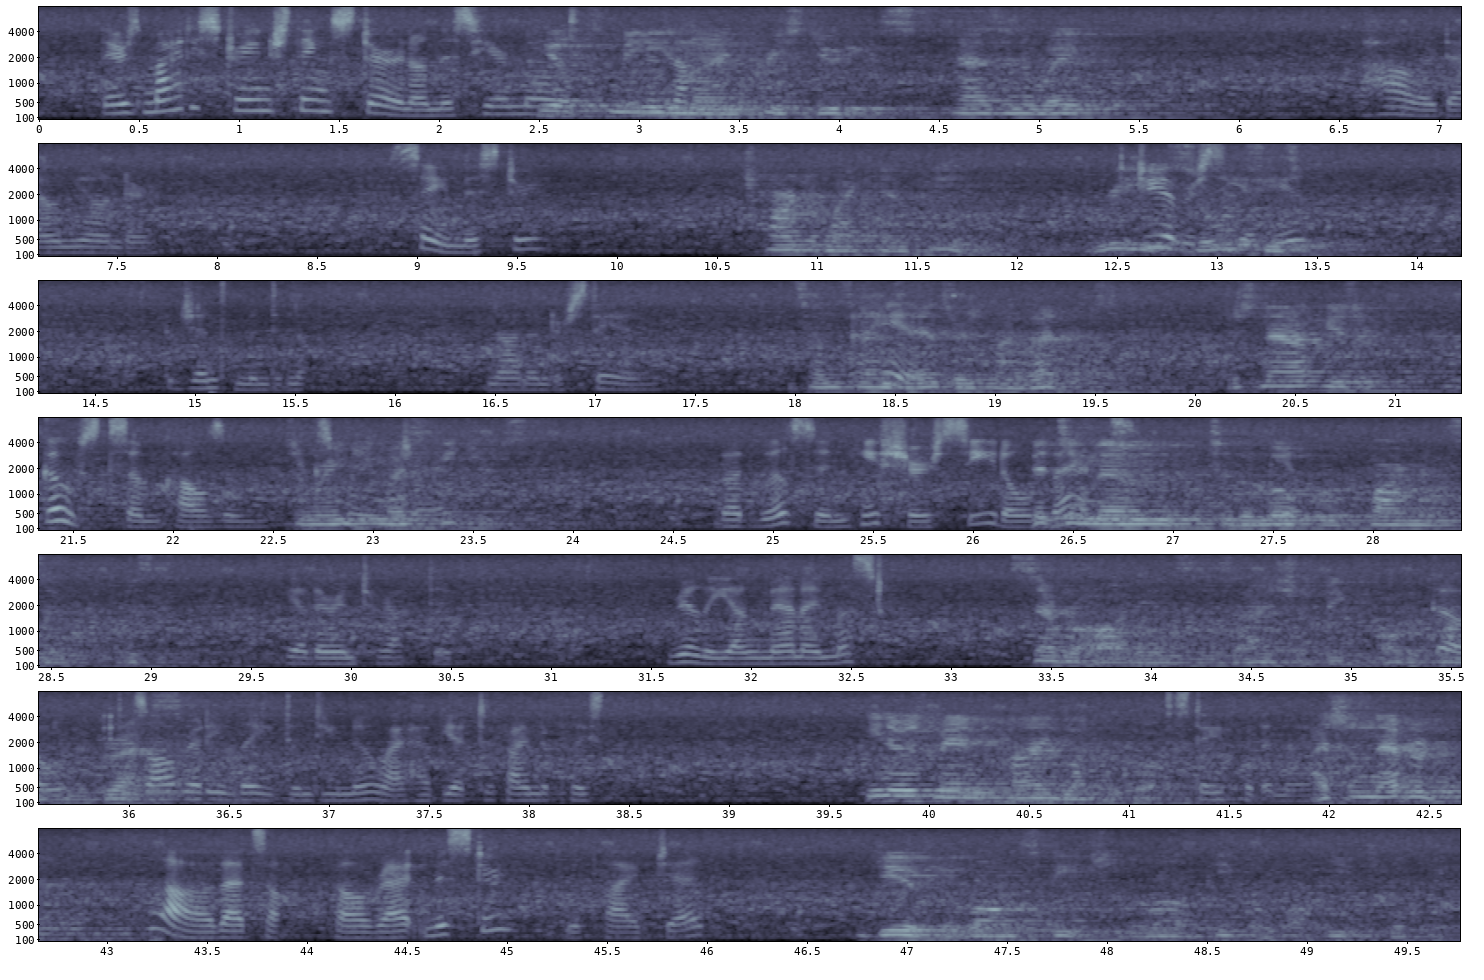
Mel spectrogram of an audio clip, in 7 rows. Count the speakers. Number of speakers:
2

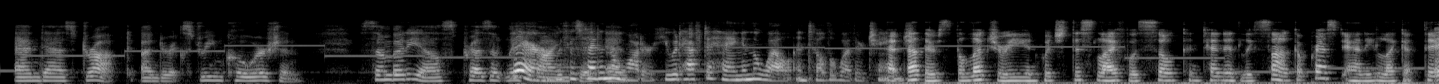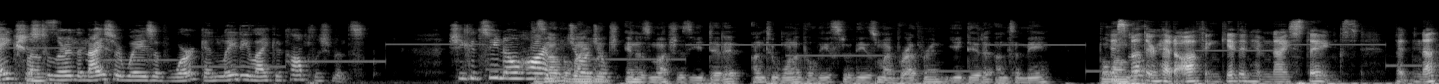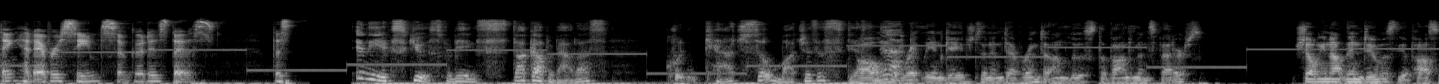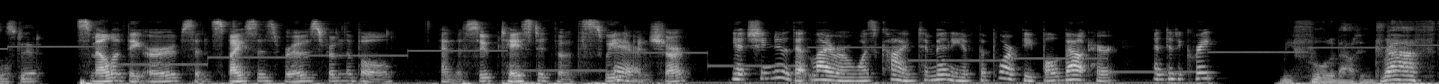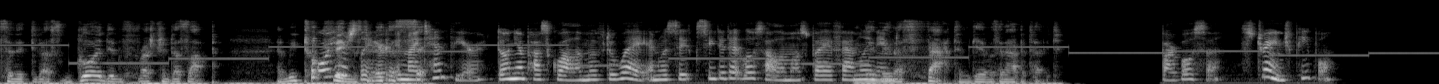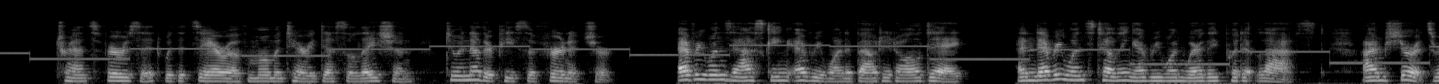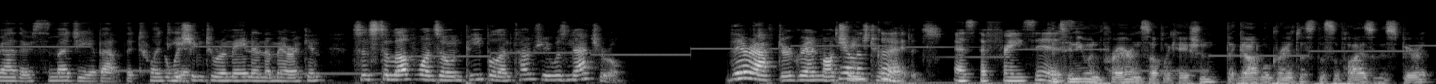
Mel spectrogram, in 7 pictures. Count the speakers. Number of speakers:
7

